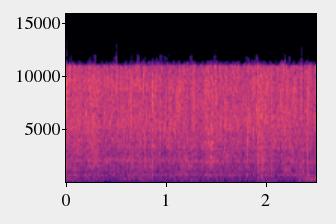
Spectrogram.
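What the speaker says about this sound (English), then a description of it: "Just giving it a good stir before we add our final ingredient." Shrimp creole tomato sauce sizzling on a stovetop over medium heat while being stirred, a steady close bubbling and frying hiss with faint scraping, no voices.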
